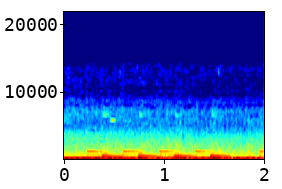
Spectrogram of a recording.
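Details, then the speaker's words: 2014 Ford Explorer automatic, key on, no start: steady repeating two-note warning chime with no starter click and no cranking; about 30 fault codes stored (BCM, RCM and others), fuses to be checked, cause not yet found. "Naku, wala. Ayaw umandar."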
